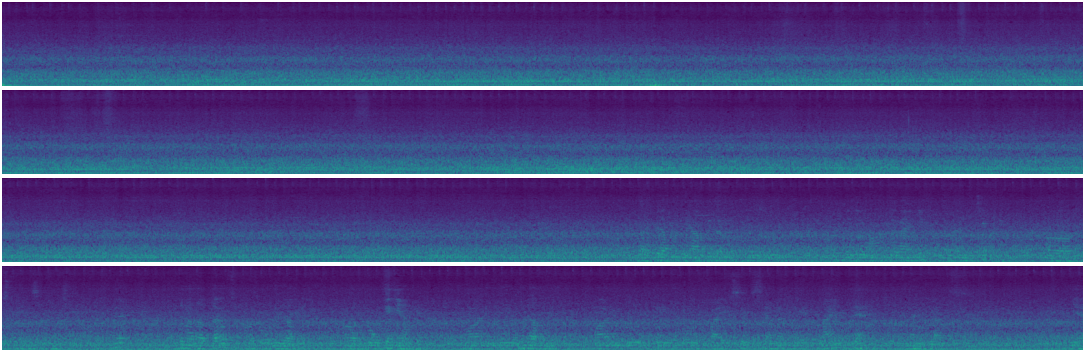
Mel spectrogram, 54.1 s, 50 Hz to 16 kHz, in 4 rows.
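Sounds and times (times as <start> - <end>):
steady mechanical hum: 0.0 - 54.0.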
